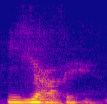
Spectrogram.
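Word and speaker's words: llave: Y is pronounced yave.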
